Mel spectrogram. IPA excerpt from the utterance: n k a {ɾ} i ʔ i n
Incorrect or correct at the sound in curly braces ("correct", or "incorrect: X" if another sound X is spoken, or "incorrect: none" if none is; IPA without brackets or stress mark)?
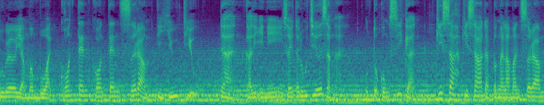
incorrect: l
